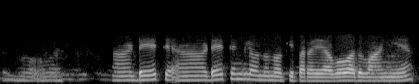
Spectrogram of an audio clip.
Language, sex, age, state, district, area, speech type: Malayalam, female, 30-45, Kerala, Thiruvananthapuram, urban, conversation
